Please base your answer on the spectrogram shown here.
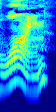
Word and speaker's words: wine: That E at the end of wine, we sometimes call that the silent E because we don't pronounce it, but it can change the pronunciation of other vowels in the word.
